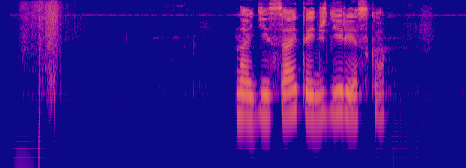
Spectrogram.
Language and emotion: Russian, neutral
